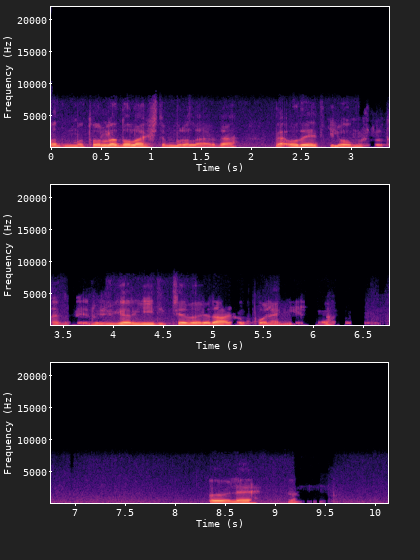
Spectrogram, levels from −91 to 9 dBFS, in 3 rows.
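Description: Between 3.22 and 3.36 s, and again from 3.56 to 3.91 s, 5.02 to 5.34 s and 5.70 to 6.22 s, the speech dips sharply. This is speech suppressed in double talk, likely because the echo canceller confused the talker with loudspeaker echo while both sides spoke. The drops run from about 10 dB to about 40 dB, deepest around 5.7 to 6.2 s. On a waveform they appear as sudden pinches in the envelope, and on a spectrogram as brief vertical gaps.

From 6.21 to 6.66 s the other side's voice leaks through, a faint second voice about 25 dB under the speech, likely left behind by incomplete echo cancellation. On a spectrogram it shows as weak, separate harmonic traces beneath the main ones.

Within that stretch, at 6.47 to 6.51 s, the background is gated by the echo canceller. The room sound drops about 40 dB for roughly 40 ms, visible as a thin, nearly empty notch across the noise floor.

From 9.21 to 9.55 s the speech is suppressed in double talk again, down by about 30 dB.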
